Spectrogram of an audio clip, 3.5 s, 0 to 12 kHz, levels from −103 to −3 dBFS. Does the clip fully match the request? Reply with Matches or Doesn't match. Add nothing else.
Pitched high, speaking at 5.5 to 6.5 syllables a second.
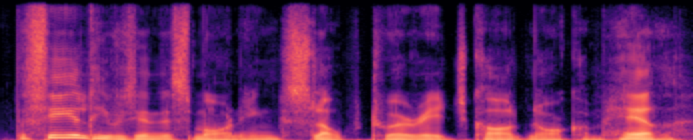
Doesn't match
